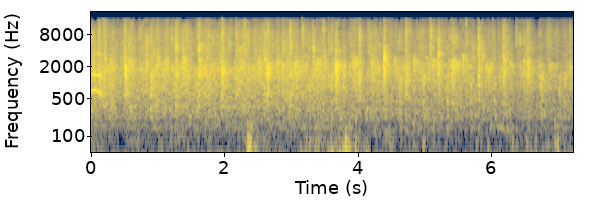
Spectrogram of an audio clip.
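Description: Sustained audience applause, a dense, steady roar of many hands clapping at once with bright crackling texture, fairly loud and even throughout with no one speaking.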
